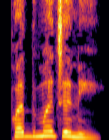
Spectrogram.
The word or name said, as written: ಪದ್ಮಜನಿ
